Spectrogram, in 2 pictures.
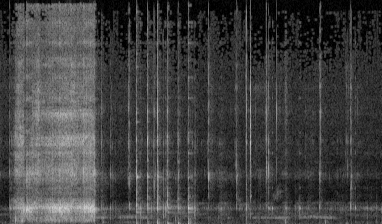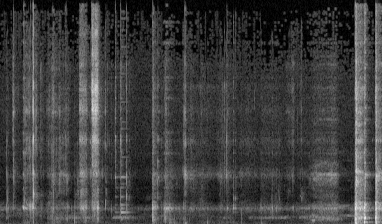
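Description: Close-miked mouth sounds of a person eating rice and fish by hand: a loud slurp of about two seconds as food goes from the fingers into the mouth, then chewing with clicks and crunches, and a loud crunch near the end.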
